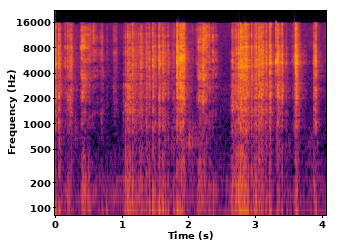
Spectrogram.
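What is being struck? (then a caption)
Compressed powder bath bomb. A small metal blade scrapes the surface of an orange-pink compressed powder bath bomb ball held in hand. The result is a series of bright, dry, crumbly scraping strokes with a gritty, high-pitched hiss and little low end, each stroke cutting off quickly.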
